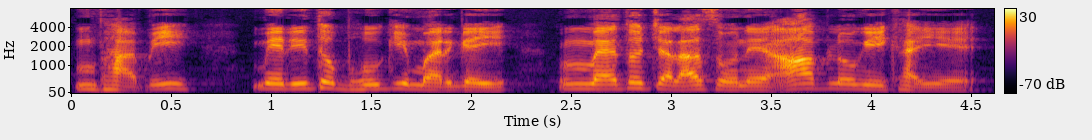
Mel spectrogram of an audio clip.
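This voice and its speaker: A man's voice: a little high, unhurried, voice pushed up, close to an everyday voice. A man voicing a frustrated young office worker who complains to his family in a moral story. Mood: fed up. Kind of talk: animated moral story dialogue.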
